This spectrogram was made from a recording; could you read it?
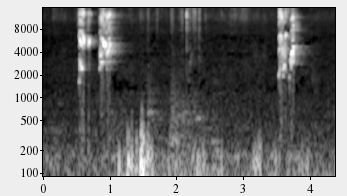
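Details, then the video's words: Young lovebird uttering a pair of sharp shrill squeaks, a pause of over two seconds, then another harsh high double chirp, with faint low rustling between. "MEMANCING LOVEBIRD PAUD, PASTI BAKAL BUNYI NGEKEK NGETIK PANJANG SETELAH MENDENGAR VIDEO INI !!"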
